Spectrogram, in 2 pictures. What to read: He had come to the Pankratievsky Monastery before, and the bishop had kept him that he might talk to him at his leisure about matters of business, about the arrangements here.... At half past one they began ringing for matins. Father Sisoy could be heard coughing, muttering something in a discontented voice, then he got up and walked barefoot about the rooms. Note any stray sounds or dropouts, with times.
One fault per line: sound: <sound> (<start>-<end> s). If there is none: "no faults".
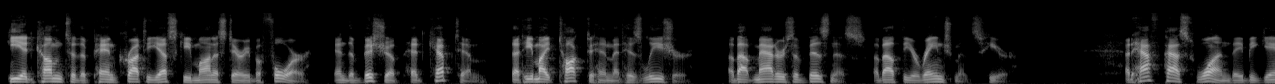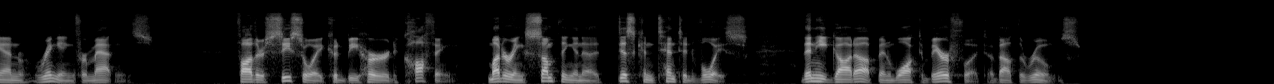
no faults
